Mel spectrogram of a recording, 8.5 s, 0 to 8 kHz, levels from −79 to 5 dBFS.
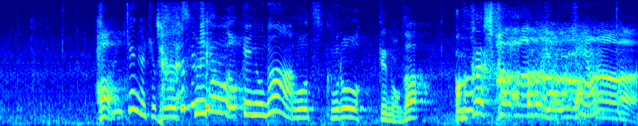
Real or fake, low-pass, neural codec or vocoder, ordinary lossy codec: fake; none; codec, 16 kHz, 2 kbps, FunCodec, trained on Chinese and English, 25 frames a second; none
